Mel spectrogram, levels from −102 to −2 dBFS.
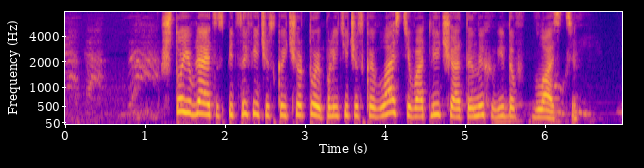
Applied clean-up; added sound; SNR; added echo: none; none; none; none.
